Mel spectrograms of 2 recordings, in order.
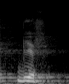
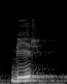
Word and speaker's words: bir: I know there's a little whistle when we pronounce it, but you can pronounce it like bir, bir, bir. It won't bother anyone and nobody will try to correct you or anything.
